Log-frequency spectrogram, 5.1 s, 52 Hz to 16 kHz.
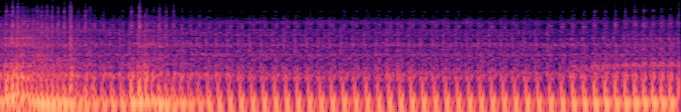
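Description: Bajaj Pulsar 220 BS6 single-cylinder engine idling with a steady, even pulse, about ten beats a second, slightly louder toward the end.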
